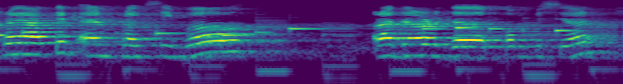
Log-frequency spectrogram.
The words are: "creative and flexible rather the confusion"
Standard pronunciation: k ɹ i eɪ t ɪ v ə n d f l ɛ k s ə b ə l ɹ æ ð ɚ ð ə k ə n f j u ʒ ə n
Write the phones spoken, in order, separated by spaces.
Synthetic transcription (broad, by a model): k ɹ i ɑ t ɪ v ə n f l ɛ k s ə b ə l ɹ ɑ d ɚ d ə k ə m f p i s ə n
